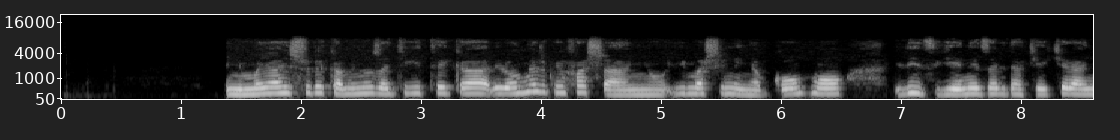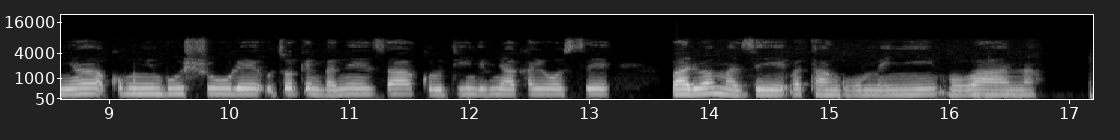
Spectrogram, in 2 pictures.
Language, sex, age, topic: Rundi, female, 36-49, education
